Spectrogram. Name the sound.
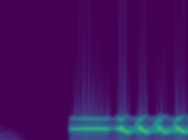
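bird chirping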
